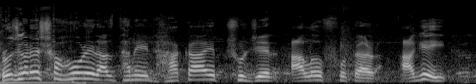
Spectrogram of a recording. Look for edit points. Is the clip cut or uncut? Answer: cut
